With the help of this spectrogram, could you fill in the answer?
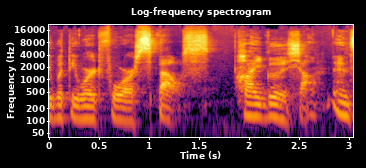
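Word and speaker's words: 配偶者: I was able to fix my pronunciation for haigusha by saying my pace and then humming the word a few times beforehand, as in my pace, haigusha, haigusha, my pace, haigusha, haigusha. In summary, timing issues are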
